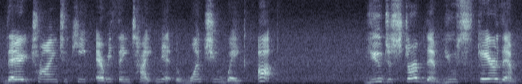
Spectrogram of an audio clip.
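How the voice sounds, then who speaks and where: A woman with a slightly high voice delivers an impassioned, informal monologue directly to the listener, using emphatic, repetitive short phrases. The recording is rough, with a faint hiss or hum.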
